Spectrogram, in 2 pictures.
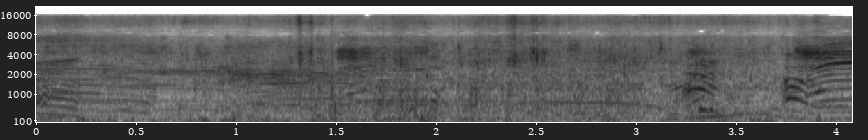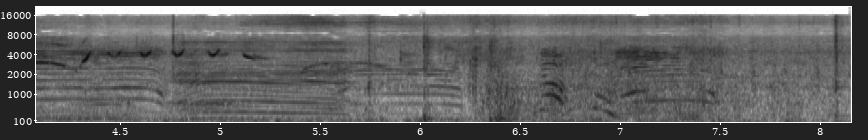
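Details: Flock of sheep swimming in the Krishna river, several animals giving quavering bleats in quick succession, the loudest cluster midway, set against steady splashing water.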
